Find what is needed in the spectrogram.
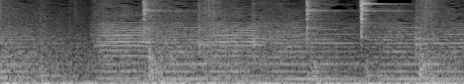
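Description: Background soundtrack music: sustained tones over a heavy bass, with sharp percussive strikes.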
